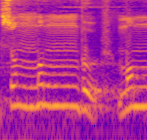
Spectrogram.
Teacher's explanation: dengan mengganti bunyi huruf nun sukun atau tanwin nya dengan bunyi mim sukun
